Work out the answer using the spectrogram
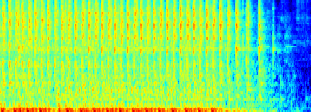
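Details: Harley Evo V-twin idling: sharp, even ticks about four per second over the idle until shutoff; a top-end tick, cause not yet pinned down.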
